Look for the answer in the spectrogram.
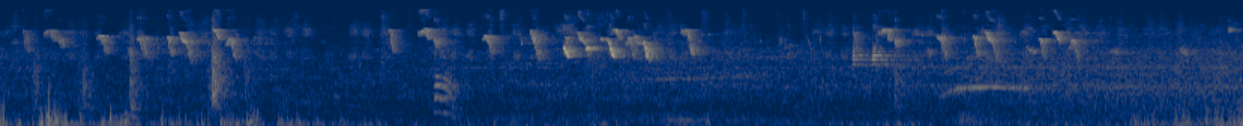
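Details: Saffron finch singing in the city, from a tame pair visiting a terrace: a dense stream of high, short, falling chirps mixed with a longer whistled note, low thumps and faint voices.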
